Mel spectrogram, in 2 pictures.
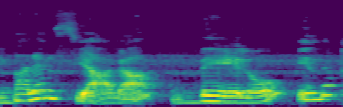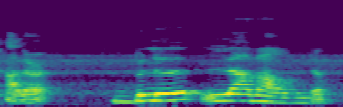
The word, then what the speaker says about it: Bleu Lavande: I bought a Balenciaga Velo in the color Bleu Lavande. I'm pronouncing it in French because that is the name on the website.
